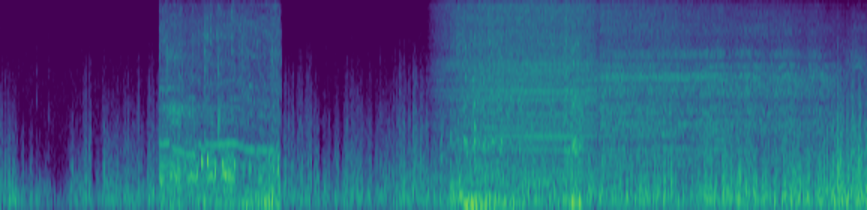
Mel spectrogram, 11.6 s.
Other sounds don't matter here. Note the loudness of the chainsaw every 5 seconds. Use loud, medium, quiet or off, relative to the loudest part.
off, loud, medium.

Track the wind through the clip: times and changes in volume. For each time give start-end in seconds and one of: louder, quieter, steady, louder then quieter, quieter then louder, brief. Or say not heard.
0.0-11.5 louder.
